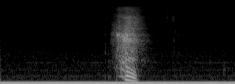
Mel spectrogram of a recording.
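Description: A man's single short breathy vocal burst with a steeply falling pitch, about a second in, over a steady low hum.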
